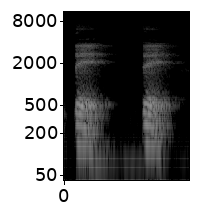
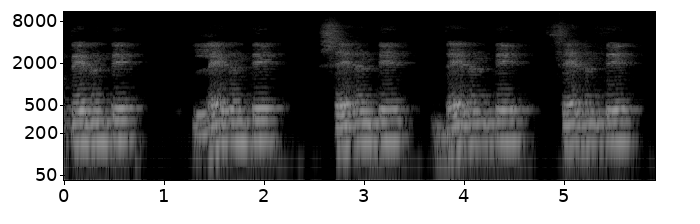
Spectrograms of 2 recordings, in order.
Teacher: यानी हमारी जिह्वा दांत को टच करती है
